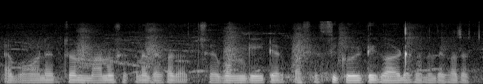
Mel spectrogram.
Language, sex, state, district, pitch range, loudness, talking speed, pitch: Bengali, male, Tripura, Unakoti, 95-100 Hz, -21 LUFS, 175 wpm, 100 Hz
